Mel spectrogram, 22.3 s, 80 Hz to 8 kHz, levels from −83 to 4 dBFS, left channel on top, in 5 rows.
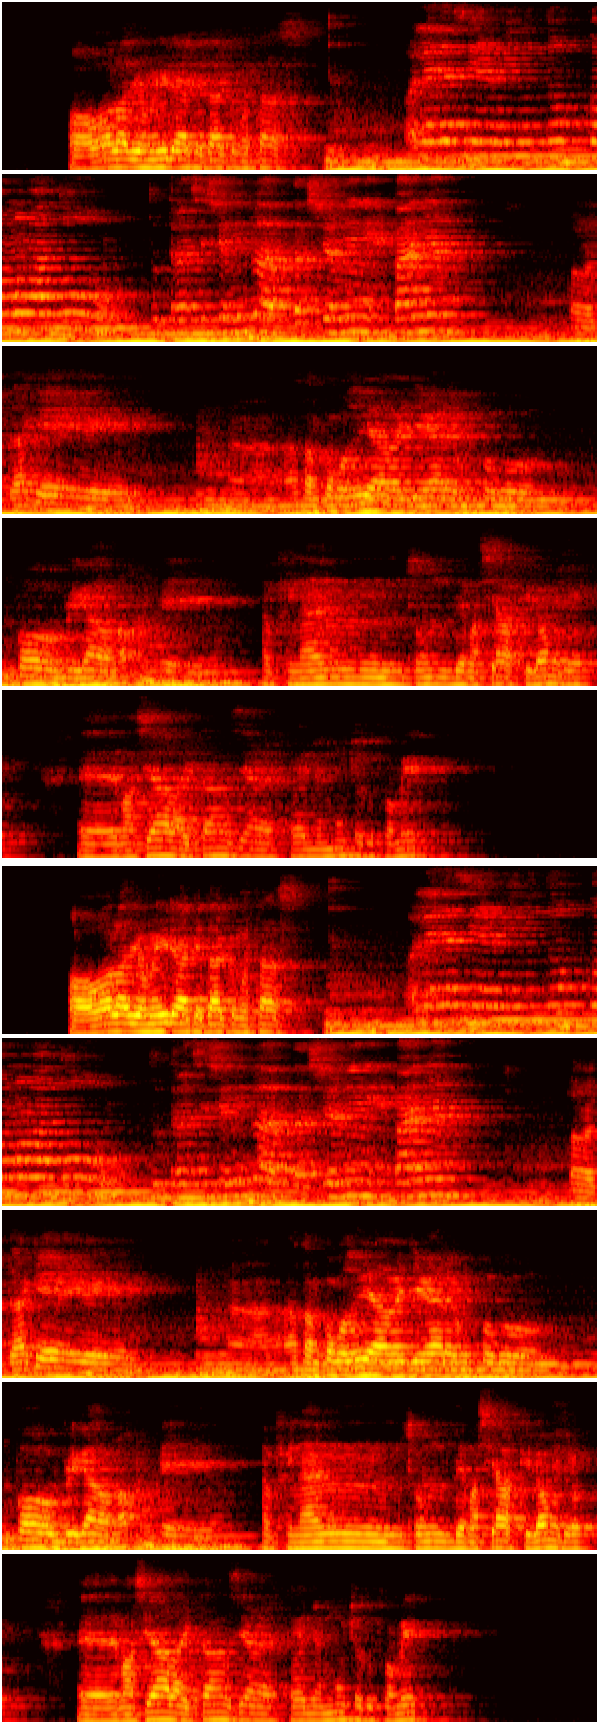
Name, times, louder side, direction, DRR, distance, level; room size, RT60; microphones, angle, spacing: voice 1, 0.5-2.2 8.7-10.1 10.6-13.0 13.4-15.1 15.3-17.8 18.1-20.9, right 4 dB, 75° right, 5 dB, 0.6 m, -28 dB
sound 1, 2.4-15.1, left 1 dB, 35° right, 1.6 m, -24 dB
voice 2, 3.0-7.8, left 1 dB, 50° left, -5 dB, 4.2 m, -34 dB
10.5 x 4.8 x 7.6 m, 0.93 s
head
